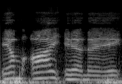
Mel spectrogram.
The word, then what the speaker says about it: Mina: Mina if you're listening her name was Mina m i n a only it's pronounced Mina it's they they put in parentheses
